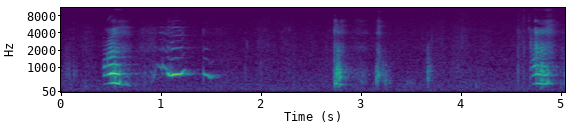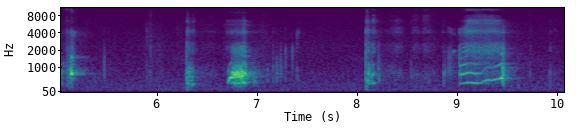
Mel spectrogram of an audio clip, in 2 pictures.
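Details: Baby boy with hiccups: repeated short, sharp catches of breath, some voiced, at irregular intervals in a quiet room.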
